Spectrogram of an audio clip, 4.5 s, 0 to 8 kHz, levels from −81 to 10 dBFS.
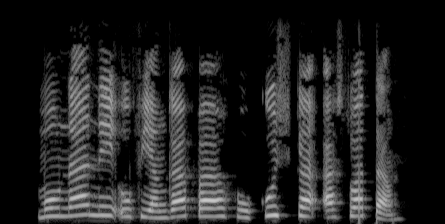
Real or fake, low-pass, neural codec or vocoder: real; 7.2 kHz; none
